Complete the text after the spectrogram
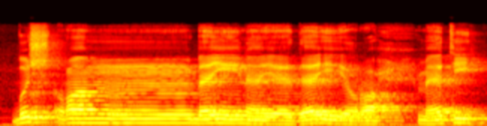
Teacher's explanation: ബുഷ് റാഹിനെ തഫ്ഖീം ചെയ്യണം, തടിപ്പിക്കണം. റാഹിൻ്റെ തൻവീൻ ഇഖ്ലാബ് ചെയ്ത് ശേഷം ബാ വന്നതുകൊണ്ട് ഇഖ്ലാബ് ചെയ്ത് മീമാക്കി മാറ്റി മണിച്ചുകൊണ്ട് ഉച്ചരിക്കുക.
